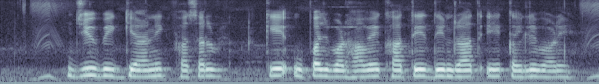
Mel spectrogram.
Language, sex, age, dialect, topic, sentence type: Bhojpuri, female, 25-30, Southern / Standard, agriculture, statement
